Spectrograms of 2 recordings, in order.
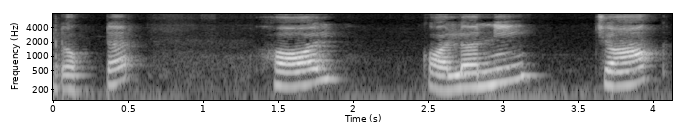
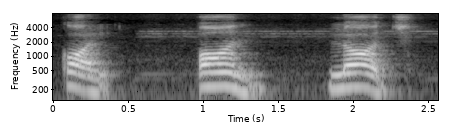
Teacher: अंग्रेजी से आगत शब्दों के शुद्ध उच्चारण तथा अर्थ भेद के लिए हिंदी में आ और ओ के बीच की ध्वनि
